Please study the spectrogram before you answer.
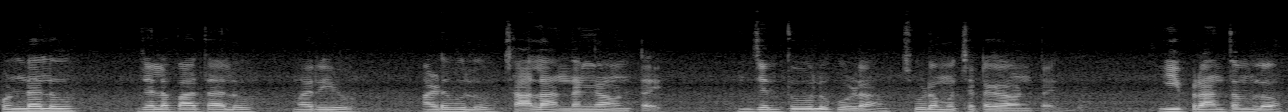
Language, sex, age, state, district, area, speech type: Telugu, male, 18-30, Telangana, Suryapet, urban, spontaneous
